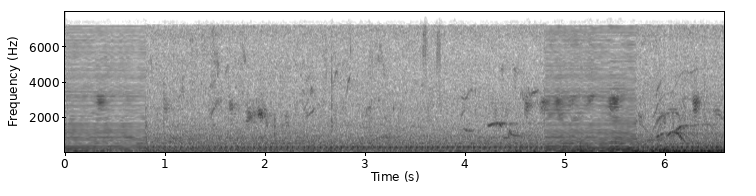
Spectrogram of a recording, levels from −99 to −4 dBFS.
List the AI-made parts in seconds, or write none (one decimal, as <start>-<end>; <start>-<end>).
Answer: 0.0-0.8; 4.8-5.7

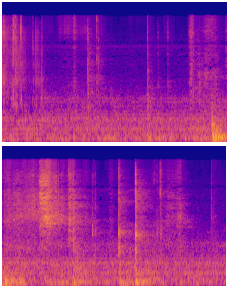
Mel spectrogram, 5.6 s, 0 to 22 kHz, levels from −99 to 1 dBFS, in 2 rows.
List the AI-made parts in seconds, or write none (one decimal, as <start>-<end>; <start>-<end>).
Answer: 0.0-0.5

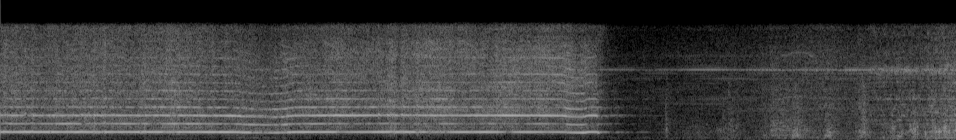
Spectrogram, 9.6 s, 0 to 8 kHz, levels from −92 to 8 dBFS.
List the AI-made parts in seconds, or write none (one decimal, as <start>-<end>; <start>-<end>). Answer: 8.7-9.6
